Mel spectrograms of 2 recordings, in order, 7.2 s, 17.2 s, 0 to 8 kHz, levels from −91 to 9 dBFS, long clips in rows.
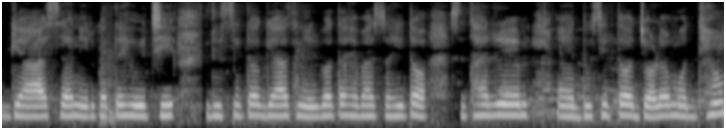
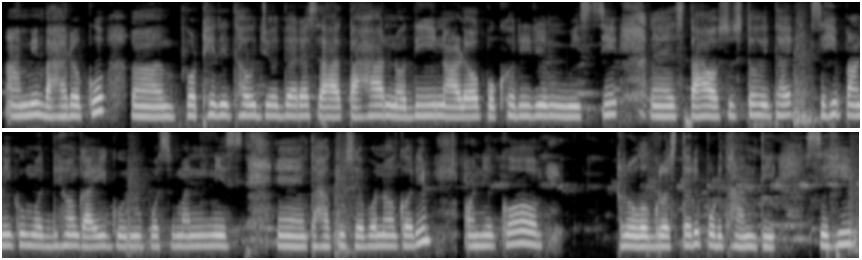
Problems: none marked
